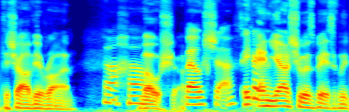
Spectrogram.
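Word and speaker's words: משה: And Moshe is like mow the lawn. Then Shah, like the Shah of Iran. Moshe.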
